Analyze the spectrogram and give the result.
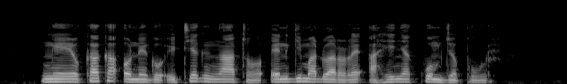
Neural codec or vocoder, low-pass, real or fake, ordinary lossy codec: none; 7.2 kHz; real; Opus, 64 kbps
